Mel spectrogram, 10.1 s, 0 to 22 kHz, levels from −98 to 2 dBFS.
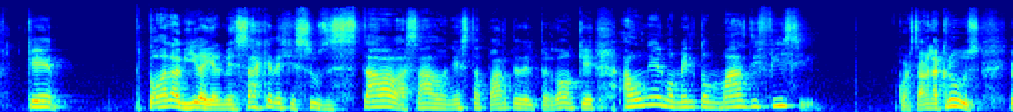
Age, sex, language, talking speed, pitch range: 30-49, male, Spanish, 170 wpm, 145-200 Hz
